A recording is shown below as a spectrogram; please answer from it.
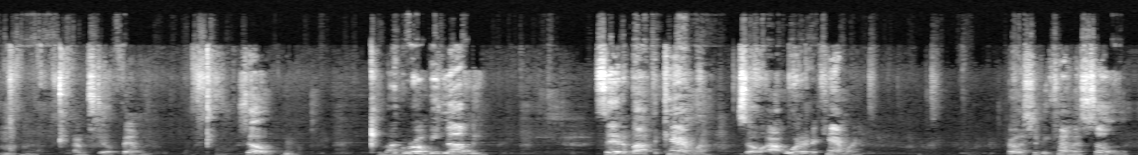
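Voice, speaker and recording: A woman's voice: on the low side, measured pace, long pauses, fairly bright tone. Roomy, distant woman, eating while chatting. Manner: frank, colloquial, speaking between bites. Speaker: vlogger. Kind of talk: casual mukbang chat while eating crunchy fried chicken. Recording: roomy, distant mic, faint noise, clicks.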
